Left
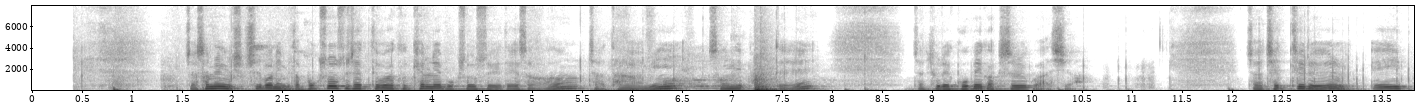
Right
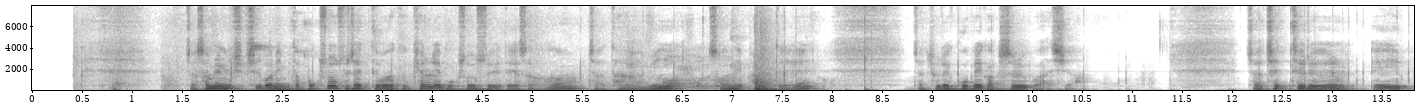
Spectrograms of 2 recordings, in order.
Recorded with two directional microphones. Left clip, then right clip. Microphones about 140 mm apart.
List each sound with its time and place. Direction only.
0.6 s sniff: 35° left (ahead or behind)
1.5 s speech: 35° left (ahead or behind)
11.5 s speech: 40° left (ahead or behind)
